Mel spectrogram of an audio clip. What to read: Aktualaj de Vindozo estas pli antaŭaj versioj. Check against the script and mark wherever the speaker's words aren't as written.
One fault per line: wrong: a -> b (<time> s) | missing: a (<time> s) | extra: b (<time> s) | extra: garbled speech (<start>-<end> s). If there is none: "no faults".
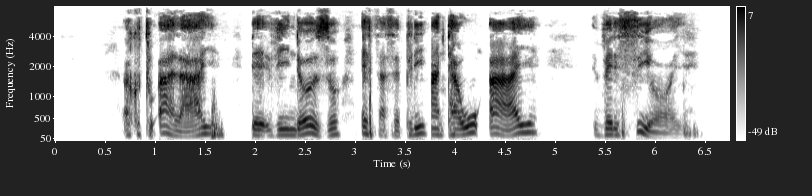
no faults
